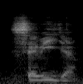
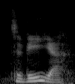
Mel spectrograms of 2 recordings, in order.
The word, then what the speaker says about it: Sevilla: How's it pronounced in Spanish? Sevilla. Sevilla.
